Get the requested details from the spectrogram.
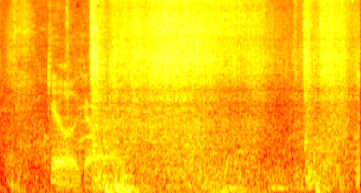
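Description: A body splashes heavily into water.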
